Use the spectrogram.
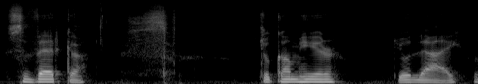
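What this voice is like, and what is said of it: Poor attempt at Russian accent. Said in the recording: “That was nothing like a Russian accent. ... Nothing like a ravishing Russian.”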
